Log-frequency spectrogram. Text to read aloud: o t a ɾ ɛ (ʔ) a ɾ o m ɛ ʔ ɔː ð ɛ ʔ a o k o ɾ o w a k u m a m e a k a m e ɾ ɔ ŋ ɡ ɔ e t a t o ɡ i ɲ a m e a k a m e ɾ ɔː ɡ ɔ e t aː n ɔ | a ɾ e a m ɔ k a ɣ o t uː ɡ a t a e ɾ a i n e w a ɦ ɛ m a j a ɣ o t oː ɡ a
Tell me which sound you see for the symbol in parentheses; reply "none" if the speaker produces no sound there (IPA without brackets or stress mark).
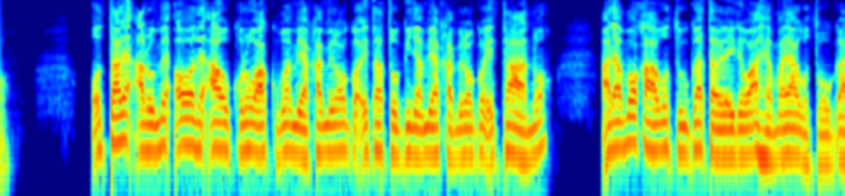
ʔ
